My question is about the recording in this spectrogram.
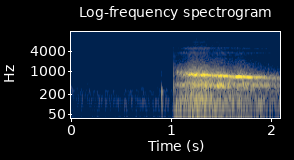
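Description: A man acting out a deep breath: one long audible sigh with a faint falling tone, starting about a second in after a moment of silence.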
